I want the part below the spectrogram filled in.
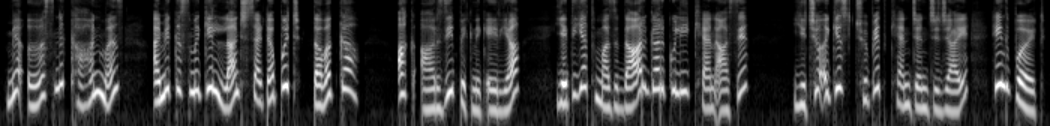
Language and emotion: Kashmiri, surprised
